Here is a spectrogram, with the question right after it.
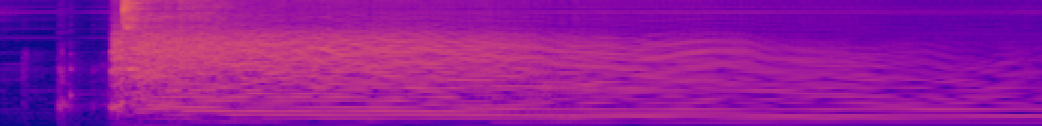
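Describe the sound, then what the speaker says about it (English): A single open low E note on electric guitar rings out with heavy distortion, its pitch slowly sagging and bending downward as the string is pushed behind the nut, sustaining for several seconds. "while striking the low E string open, we're going to push on the E behind the nut."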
